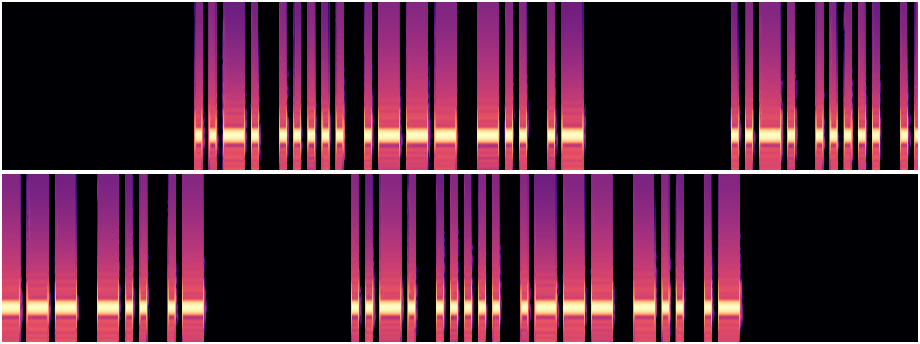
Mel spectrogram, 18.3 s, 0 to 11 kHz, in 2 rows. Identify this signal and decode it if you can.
Morse code, heard as a keyed tone, about 17 wpm, 700 Hz. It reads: F5JDA F5JDA F5JDA
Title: DXCC-100 Call Signs - 5 Characters - Repeated 3x - 17wpm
